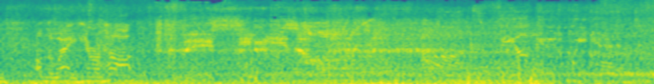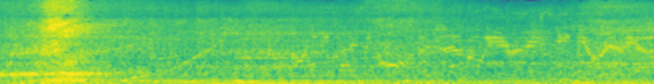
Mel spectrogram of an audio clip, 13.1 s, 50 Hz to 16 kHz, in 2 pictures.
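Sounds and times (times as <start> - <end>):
car engine and tyre noise: 0.0 - 13.0
car radio playing: 0.0 - 13.0.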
